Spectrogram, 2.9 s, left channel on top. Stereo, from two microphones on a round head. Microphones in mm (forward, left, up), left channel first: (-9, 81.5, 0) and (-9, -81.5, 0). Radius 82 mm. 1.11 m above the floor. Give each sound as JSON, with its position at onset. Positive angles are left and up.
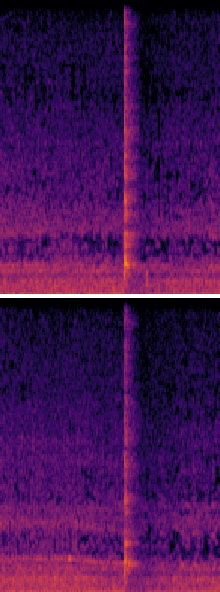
{"t": 1.6, "sound": "tapping", "side_deg": 40, "distance_m": 1.1}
